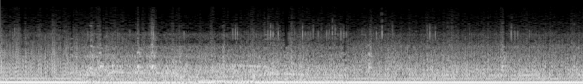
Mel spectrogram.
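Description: Tyres roll along a road surface.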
